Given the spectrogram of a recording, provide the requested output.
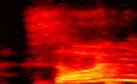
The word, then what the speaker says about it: sogno: Sogno non è dolce, è aspra.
